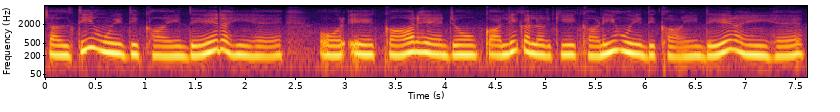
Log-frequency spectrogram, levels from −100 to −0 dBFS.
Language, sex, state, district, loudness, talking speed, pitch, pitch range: Hindi, female, Rajasthan, Jaipur, -11 LUFS, 155 wpm, 215 Hz, 205-240 Hz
